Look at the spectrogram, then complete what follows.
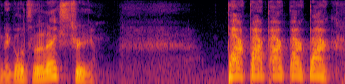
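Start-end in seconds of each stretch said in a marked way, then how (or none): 2.2-3.4 higher, quiet yapping bark; barking dogs. Acted. Joke teller playing police dogs at a tree, barking. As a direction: imitate dogs with quick repeated barks. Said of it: "the dogs are barking".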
